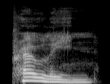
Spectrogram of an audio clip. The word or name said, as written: proline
